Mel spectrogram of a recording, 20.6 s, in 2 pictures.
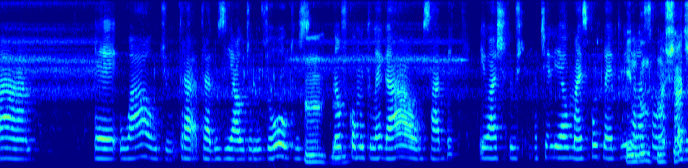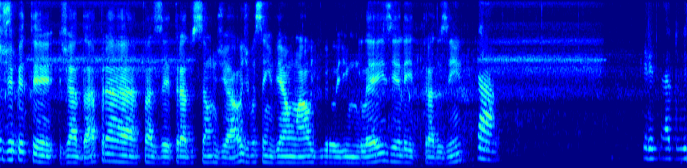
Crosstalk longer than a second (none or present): present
